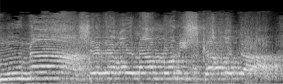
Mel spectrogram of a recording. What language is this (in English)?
Hebrew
